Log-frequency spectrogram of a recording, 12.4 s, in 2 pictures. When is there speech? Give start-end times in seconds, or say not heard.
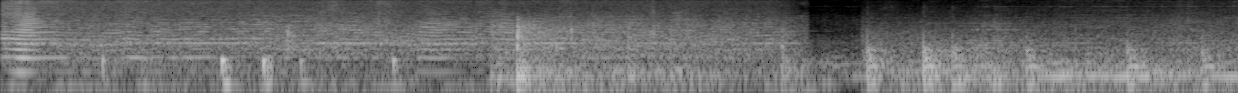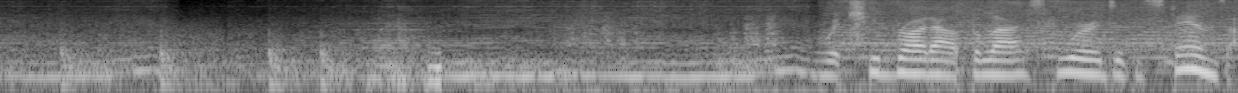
10.2-12.3.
